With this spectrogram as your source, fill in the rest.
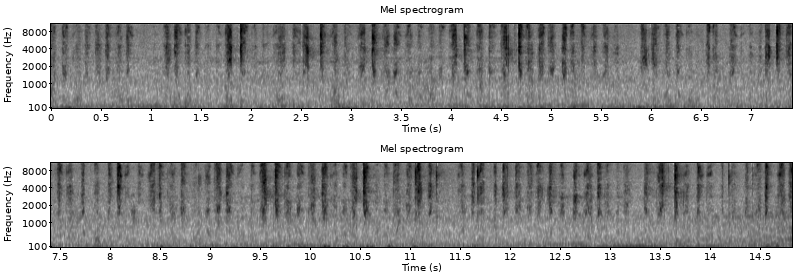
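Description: Medium-size steel scissors with green plastic handles are held in one hand in front of a microphone, their blades snipped and scraped open and closed over and over. The result is a steady stream of quiet, crisp, bright snipping and scraping clicks over a low rumble.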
